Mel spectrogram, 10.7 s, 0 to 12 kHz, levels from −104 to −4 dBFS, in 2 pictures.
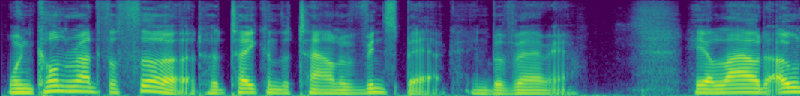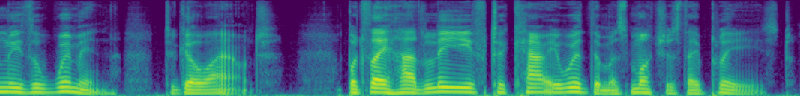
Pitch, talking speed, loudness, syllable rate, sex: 130 Hz, 185 wpm, -19 LUFS, 5.0 syllables/s, male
